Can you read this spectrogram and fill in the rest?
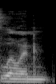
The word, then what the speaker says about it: Llewyn: It's pronounced Llewyn.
